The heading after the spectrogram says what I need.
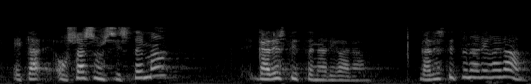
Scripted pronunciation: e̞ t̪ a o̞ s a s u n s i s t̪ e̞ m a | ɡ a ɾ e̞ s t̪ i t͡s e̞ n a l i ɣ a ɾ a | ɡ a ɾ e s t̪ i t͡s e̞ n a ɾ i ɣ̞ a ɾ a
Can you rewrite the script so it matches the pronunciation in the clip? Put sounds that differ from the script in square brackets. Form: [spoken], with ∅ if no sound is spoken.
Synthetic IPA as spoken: e̞ t̪ a o̞ s a s u n s i s t̪ e̞ m a | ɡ a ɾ e̞ s t̪ i t͡s e̞ n a [ɾ] i ɣ a ɾ a | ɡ a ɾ e s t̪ i t͡s e̞ n a ɾ i ɣ̞ a ɾ a

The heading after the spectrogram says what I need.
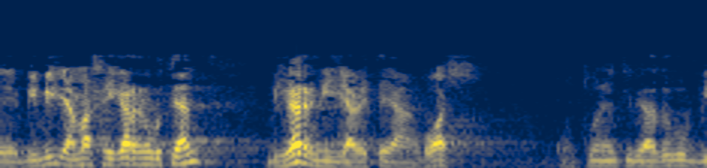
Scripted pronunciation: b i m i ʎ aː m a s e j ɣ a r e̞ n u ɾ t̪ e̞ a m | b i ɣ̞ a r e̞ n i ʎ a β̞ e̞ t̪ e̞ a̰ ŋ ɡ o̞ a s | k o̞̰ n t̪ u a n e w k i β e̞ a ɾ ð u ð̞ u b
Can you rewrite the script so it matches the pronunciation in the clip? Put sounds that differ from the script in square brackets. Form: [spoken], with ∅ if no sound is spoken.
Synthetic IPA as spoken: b i m i ʎ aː m a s e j ɣ a r e̞ n u ɾ t̪ e̞ a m | b i ɣ̞ a r e̞ n i ʎ a β̞ e̞ t̪ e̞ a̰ ŋ ɡ o̞ a s | k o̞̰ n t̪ u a n e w k i β e̞ a ɾ ð u [ɣ̞] u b

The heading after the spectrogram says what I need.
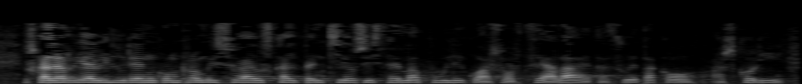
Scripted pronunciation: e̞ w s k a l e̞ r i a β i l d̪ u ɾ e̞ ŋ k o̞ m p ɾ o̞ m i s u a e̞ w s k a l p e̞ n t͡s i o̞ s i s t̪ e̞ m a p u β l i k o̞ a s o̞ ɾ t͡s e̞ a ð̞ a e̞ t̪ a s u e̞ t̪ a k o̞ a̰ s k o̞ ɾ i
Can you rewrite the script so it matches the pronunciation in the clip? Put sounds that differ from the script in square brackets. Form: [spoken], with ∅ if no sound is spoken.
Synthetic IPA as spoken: e̞ w s k a l e̞ r i a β i l d̪ u ɾ e̞ ŋ k o̞ m p ɾ o̞ m i s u a e̞ w s k a l p e̞ n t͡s i o̞ s i s t̪ e̞ m a p u β l i k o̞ a s o̞ ɾ t͡s e̞ a ð̞ a e̞ t̪ a s u e̞ t̪ a k o̞ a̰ s k o̞ ɾ i

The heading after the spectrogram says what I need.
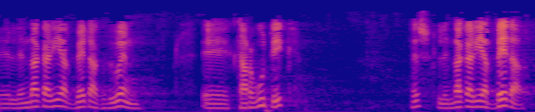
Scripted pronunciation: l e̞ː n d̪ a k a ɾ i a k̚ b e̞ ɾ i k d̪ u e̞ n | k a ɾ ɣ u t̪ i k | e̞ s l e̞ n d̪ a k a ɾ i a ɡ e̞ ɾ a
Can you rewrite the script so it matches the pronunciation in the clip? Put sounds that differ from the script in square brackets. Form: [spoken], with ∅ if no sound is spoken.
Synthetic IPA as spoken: l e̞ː n d̪ a k a ɾ i a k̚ b e̞ ɾ [a] k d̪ u e̞ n | k a ɾ ɣ u t̪ i k | e̞ s l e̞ n d̪ a k a ɾ i a [b] e̞ ɾ a

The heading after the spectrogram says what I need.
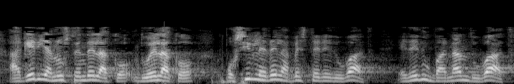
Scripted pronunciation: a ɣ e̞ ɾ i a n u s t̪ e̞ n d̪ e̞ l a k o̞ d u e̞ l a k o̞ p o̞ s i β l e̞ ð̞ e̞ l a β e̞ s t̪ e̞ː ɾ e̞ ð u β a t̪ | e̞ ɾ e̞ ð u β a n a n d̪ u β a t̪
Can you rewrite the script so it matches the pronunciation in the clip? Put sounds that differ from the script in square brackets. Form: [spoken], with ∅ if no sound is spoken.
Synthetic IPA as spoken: a ɣ e̞ ɾ i a n u s t̪ e̞ n d̪ e̞ l a k o̞ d u e̞ l a k o̞ p o̞ s i β l e̞ ð̞ e̞ l a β e̞ s t̪ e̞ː ɾ e̞ ð u β a t̪ | e̞ ɾ e̞ ð u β a n a n d̪ u β a t̪

